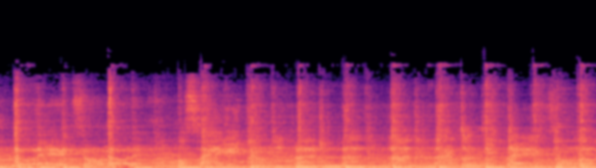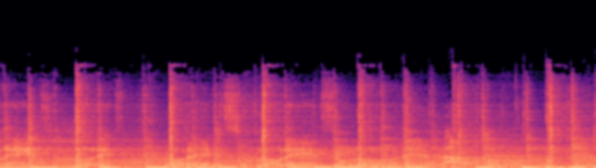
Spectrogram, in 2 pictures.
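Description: Live band playing an upbeat song through a PA: a drum kit keeping a steady beat under acoustic and electric guitars, with singing over them.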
